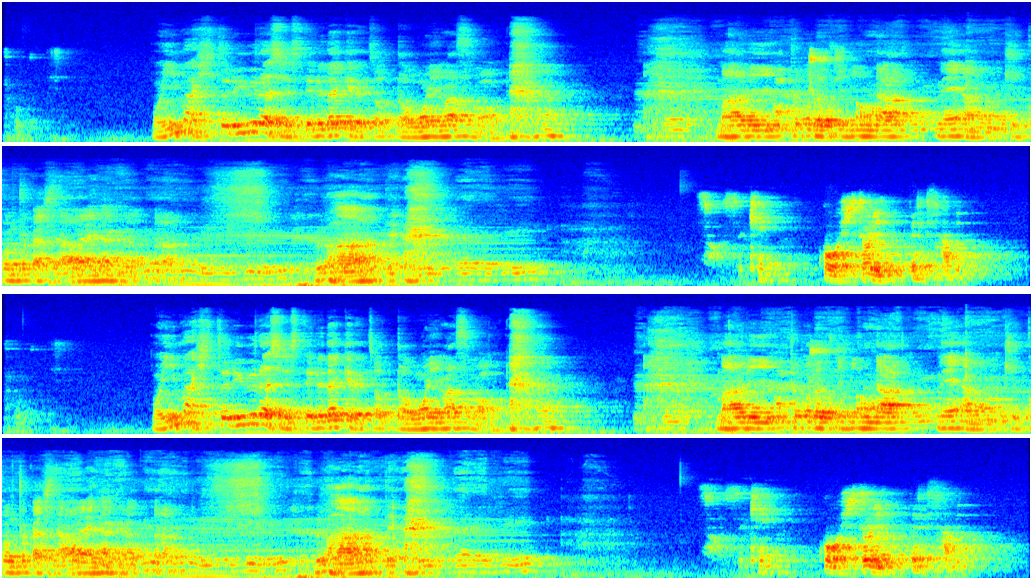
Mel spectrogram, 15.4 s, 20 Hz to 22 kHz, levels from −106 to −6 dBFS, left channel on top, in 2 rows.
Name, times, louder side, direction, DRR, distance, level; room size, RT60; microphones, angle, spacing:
voice 1, 1.1-4.2 4.8-9.7 10.1-11.1, right 1 dB, 25° right, -2 dB, 0.6 m, -27 dB
sound 1, 4.7-11.7, right 1 dB, 85° right, 0.5 m, -38 dB
voice 2, 5.8-6.5 13.0-13.5 13.9-14.9, equal, 60° left, 1 dB, 0.7 m, -28 dB
3.1 x 2.8 x 4.2 m, 1.0 s
head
